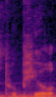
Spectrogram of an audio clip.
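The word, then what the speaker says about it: Popeil: And I'm getting a correction from chat, it is Popil. Yeah, that's my apology, I've been messing up that pronunciation for a while.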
